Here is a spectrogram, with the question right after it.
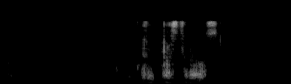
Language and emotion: Russian, neutral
